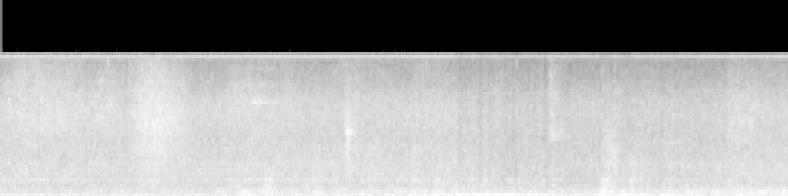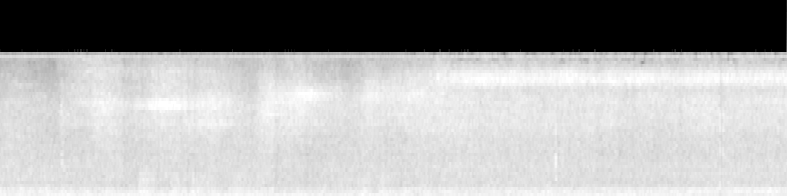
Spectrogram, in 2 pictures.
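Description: TrenItalia passenger train running along the line, heard from inside the carriage: a steady rumble of wheels on rail with a low hum and a few faint clicks.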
